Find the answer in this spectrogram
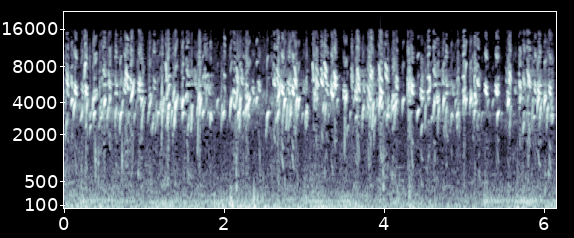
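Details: Hen European goldfinch calls used to get a young goldfinch singing: steady, fast, liquid twittering in high tinkling bursts that barely pause.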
